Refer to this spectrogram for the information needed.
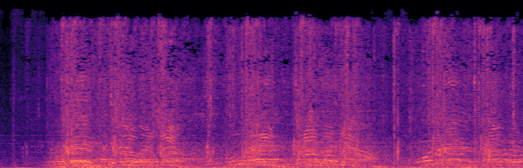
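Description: A large protest crowd in Girona chants 'volem treballar' (we want to work) in unison, loud and continuous, with rhythmic swells of shouting voices repeating the phrase several times. The protesters are from bars, restaurants and beauty salons, which were forced to close during the pandemic.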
